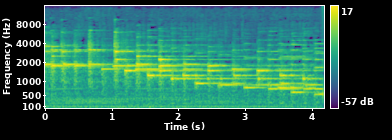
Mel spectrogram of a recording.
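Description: Grand piano played alone, a quick run of high notes stepping steadily downward in pitch.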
